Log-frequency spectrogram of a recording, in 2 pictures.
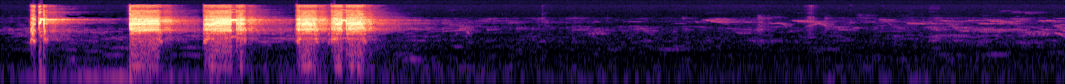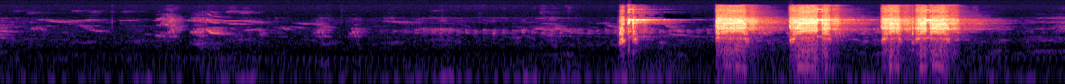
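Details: Two bursts of the black francolin's grating call, each four scratchy, emphatic notes in quick succession, separated by about six seconds of near silence; the kala teetar or Sindhi teetar of local naming.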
